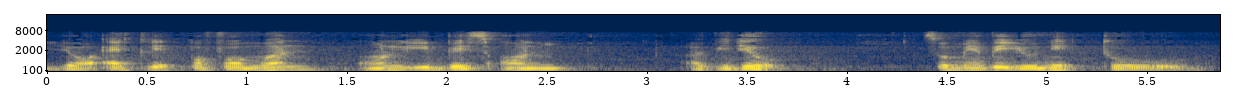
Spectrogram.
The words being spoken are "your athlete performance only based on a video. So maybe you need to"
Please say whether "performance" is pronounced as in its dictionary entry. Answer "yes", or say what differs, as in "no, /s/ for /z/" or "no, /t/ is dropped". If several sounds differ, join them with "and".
no, /s/ is dropped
